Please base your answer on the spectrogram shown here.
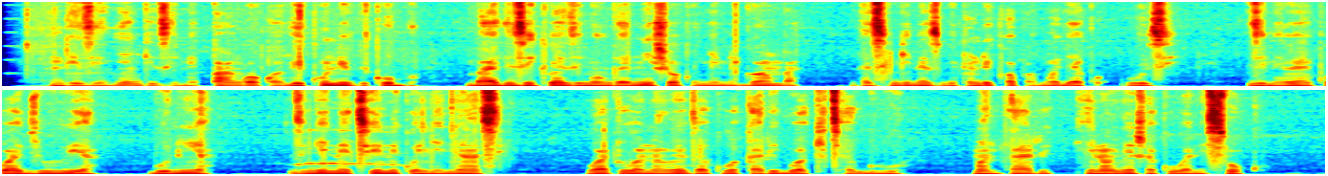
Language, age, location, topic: Swahili, 18-24, Kisii, agriculture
